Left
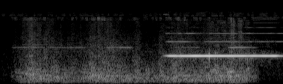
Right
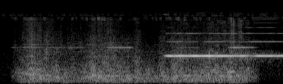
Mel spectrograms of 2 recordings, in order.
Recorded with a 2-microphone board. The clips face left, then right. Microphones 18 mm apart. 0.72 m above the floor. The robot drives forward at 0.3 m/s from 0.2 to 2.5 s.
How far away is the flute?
About 1.1 m.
